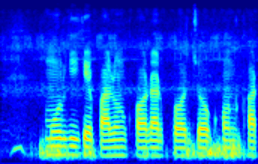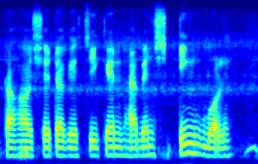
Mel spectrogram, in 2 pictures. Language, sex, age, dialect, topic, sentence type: Bengali, male, 18-24, Northern/Varendri, agriculture, statement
